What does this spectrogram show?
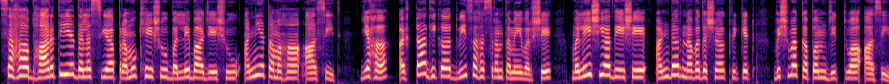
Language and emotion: Sanskrit, neutral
